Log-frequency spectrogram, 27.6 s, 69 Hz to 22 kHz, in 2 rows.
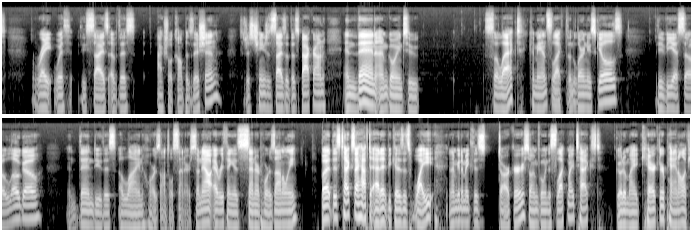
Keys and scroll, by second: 9.3 super+Return, 9.8 super+Return.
